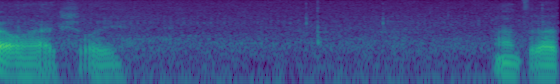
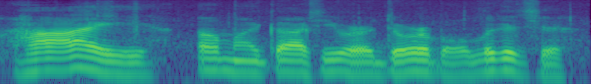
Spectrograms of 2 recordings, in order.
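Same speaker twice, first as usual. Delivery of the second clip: louder, gushing greeting; delighted coo; 3 semitones higher, 13 dB louder than usual. Real, not acted. Vlogger greeting a cute creature, loud gushing coo. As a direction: gush over the cute little thing.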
